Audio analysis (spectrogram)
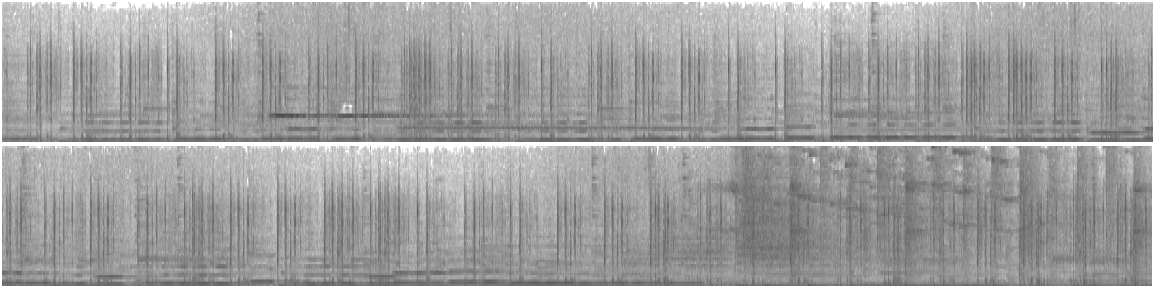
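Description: Steady clip-clop of a horse's hooves trotting at an even rhythm in the video game The Legend of Heroes: Trails of Cold Steel, under a looping musical melody, continuing throughout.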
